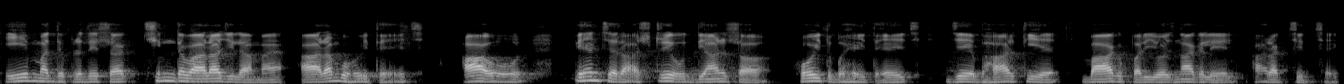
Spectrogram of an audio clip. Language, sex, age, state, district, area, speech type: Maithili, male, 45-60, Bihar, Saharsa, rural, read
